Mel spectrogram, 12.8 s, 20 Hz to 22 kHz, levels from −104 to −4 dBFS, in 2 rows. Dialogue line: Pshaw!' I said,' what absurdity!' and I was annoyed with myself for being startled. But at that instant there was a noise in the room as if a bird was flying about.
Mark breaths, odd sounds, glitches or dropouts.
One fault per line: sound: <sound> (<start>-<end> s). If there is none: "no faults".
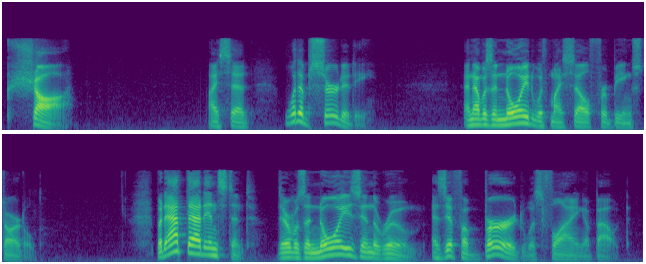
no faults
